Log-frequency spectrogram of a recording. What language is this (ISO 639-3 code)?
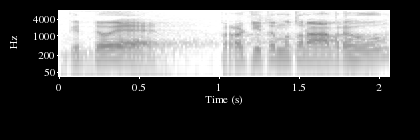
ces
